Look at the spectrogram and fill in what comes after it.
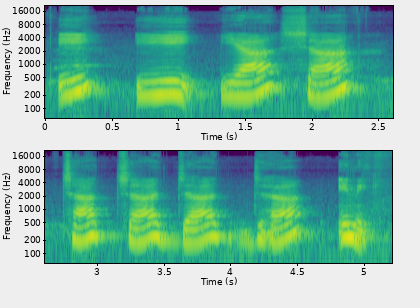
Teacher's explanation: దవడ నుండి పుట్టి పలుకబడు వర్ణాలు తాళవ్యాలు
